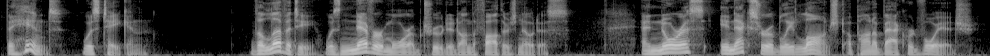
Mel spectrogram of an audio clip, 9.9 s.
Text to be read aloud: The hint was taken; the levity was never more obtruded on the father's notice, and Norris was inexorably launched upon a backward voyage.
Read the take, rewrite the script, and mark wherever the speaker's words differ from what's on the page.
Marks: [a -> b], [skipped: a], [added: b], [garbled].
The hint was taken; the levity was never more obtruded on the father's notice, and Norris [skipped: was] inexorably launched upon a backward voyage.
